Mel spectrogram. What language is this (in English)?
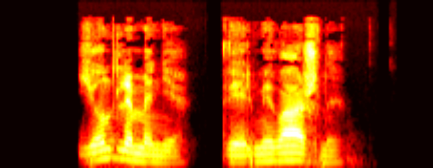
Belarusian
